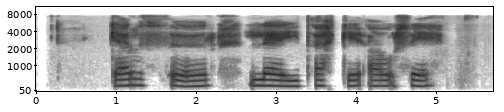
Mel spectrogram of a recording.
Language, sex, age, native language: Icelandic, female, 6, Icelandic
